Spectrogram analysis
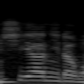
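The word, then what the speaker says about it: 西安: A는 전한과 수당의 수도였던 장안, 현재 지명으로는 서안, 중국어 발음은 시안이라고 하는 지역입니다.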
